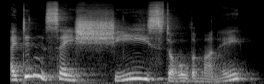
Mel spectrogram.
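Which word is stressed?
she. The stress falls on the word she. Someone else stole the money. "Maybe I said someone else did"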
